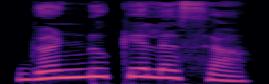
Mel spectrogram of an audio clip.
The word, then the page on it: ಗಂಡುಕೆಲಸ: gaṇḍu kelasa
